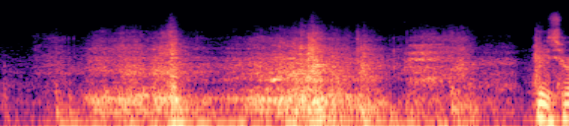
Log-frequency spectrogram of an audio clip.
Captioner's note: dragging Sound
